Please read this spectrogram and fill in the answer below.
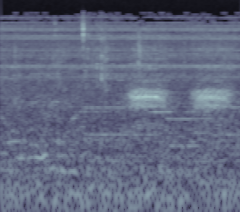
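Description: A crow cawing twice, short harsh calls in the second half, over a low background hum.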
